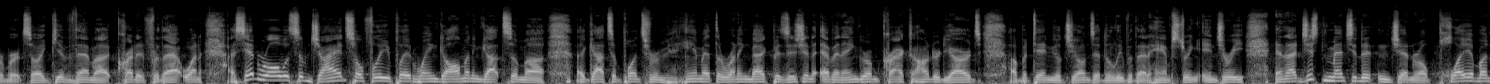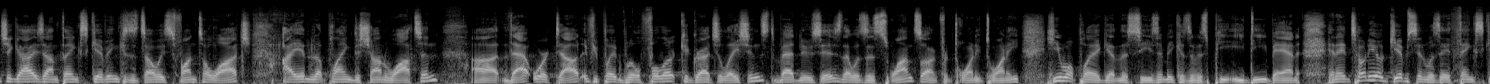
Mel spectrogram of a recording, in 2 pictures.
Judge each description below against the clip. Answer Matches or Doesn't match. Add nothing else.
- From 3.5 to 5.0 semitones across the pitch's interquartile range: Matches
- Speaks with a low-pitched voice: Matches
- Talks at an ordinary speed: Doesn't match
